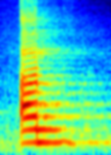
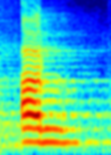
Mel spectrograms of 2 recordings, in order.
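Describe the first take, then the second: First: The word ends abruptly on the n sound. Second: The word ends abruptly on the n sound.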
